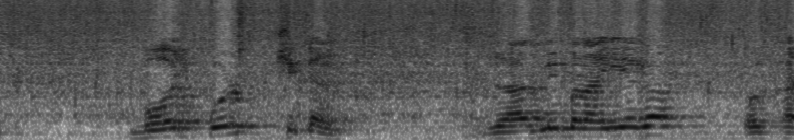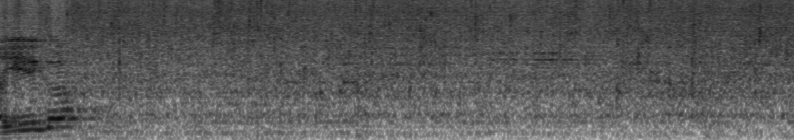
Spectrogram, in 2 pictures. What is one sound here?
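A spatula stirs and scrapes around a pot.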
